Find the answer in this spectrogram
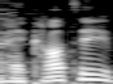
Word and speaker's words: Hecate: I was just looking this up because I was like, is it Hecate or Hecate?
